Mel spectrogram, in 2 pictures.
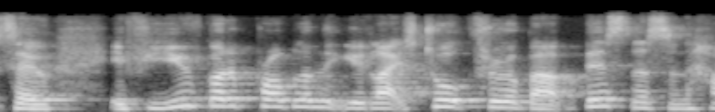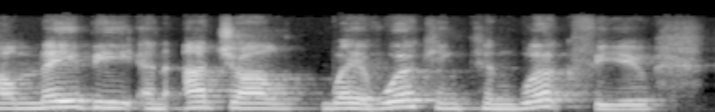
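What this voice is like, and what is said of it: British English accent. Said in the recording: “I really, really, really love the UK accent. This has been enchanting for me.”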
